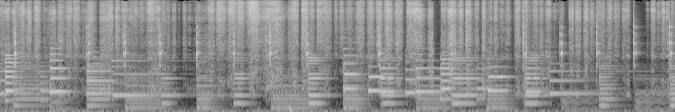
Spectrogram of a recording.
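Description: Light, bouncy background music: a melody of short plucked or keyed notes over a repeating bass line. A continuous scratchy rubbing noise runs over the music.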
